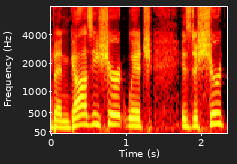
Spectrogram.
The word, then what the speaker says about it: Benghazi: brought to you by the H is silent in Benghazi shirt which is the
